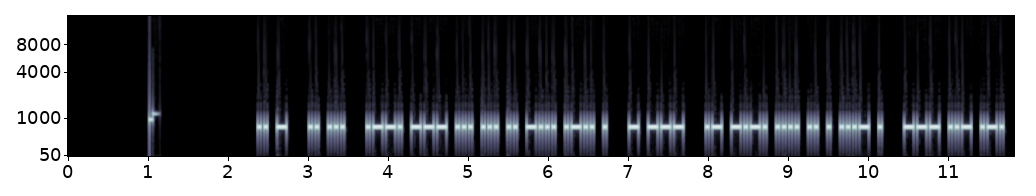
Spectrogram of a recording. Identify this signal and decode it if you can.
Morse code, heard as a keyed tone, about 30 wpm, 700 Hz. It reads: IT IS POSSIBLE TO ACHIEVE OUR
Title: Sentences from Top 1000 Words - Review Part 6 - 30wpm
